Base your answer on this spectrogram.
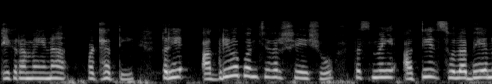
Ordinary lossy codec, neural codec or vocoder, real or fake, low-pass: none; codec, 16 kHz, 8 kbps, FreqCodec, smaller model; fake; none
